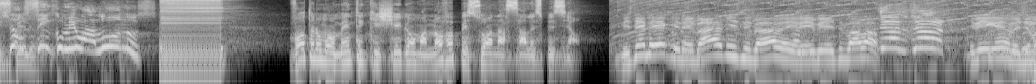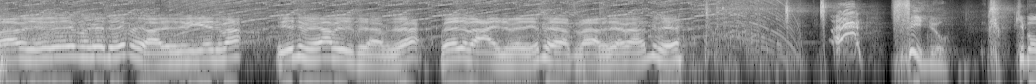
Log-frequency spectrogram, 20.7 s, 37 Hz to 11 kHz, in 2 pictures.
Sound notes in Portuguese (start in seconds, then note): 2.0 campainha; 6.1 fita rebobinando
